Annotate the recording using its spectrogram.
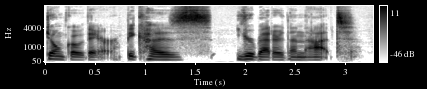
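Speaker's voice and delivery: usual speaking voice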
